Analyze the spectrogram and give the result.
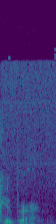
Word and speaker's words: Cowper: If you've ever read about him, his last name is spelled Cowper, but it's pronounced Cooper.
